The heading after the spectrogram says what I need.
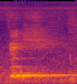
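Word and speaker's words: ghoti: that William said since the GH in enough and tough makes an F sound the O in women makes a short I sound and as mentioned before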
